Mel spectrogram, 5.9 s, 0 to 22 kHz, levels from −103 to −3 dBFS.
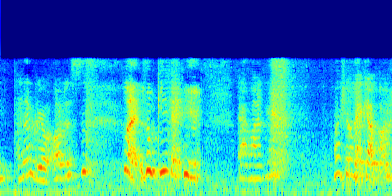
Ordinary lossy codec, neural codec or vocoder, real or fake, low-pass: AAC, 48 kbps; codec, 16 kHz, 1.1 kbps, Voila-Tokenizer; fake; 7.2 kHz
